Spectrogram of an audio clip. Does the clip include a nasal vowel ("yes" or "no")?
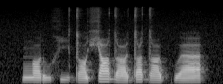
no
